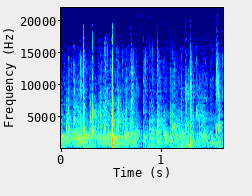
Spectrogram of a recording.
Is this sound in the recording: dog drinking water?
no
